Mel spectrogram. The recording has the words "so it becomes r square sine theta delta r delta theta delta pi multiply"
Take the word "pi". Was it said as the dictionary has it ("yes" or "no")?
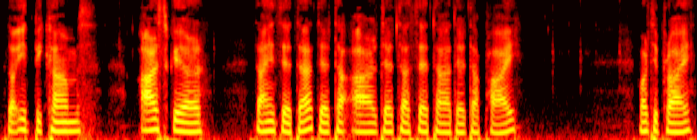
yes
